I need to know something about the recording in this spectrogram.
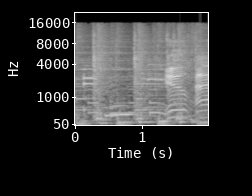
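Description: Rockabilly band music with a steady upright-bass beat and guitar, the singer's voice coming back in near the end.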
